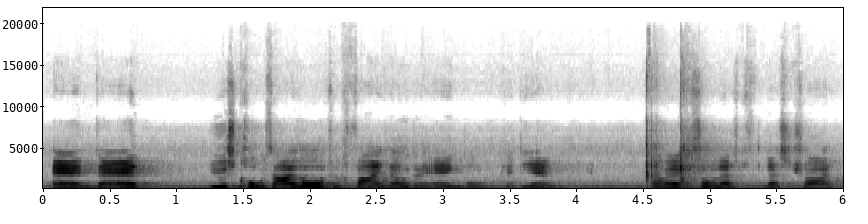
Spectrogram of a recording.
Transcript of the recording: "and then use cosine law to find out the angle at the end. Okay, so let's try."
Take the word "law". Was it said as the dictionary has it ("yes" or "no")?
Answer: yes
